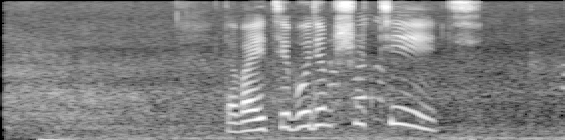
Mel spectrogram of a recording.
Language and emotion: Russian, positive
